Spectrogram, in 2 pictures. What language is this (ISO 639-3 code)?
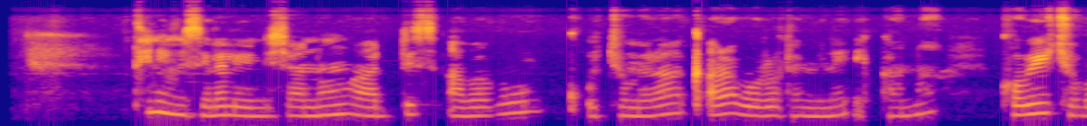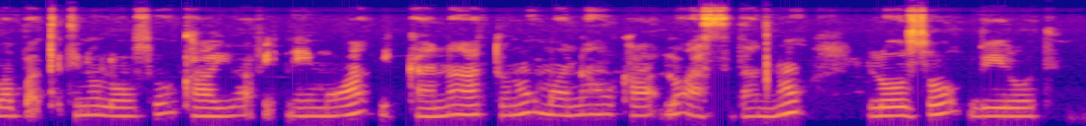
sid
